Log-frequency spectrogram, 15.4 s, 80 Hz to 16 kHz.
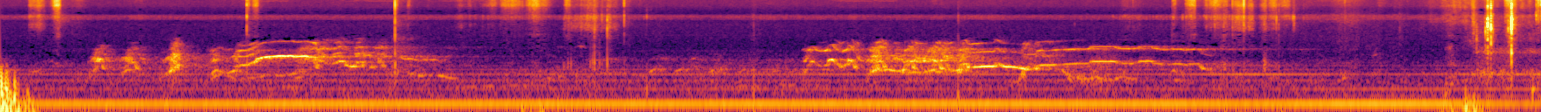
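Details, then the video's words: Coyotes calling from a backyard on November 29th, 2020, under a waxing gibbous moon: two bouts of chaotic yips, barks and wavering howls from several animals, separated by a quiet stretch, over a steady low hum. "Coyotes Howling and it was under the Waxing Gibbious Full Moon Phase November 29th 2020"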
